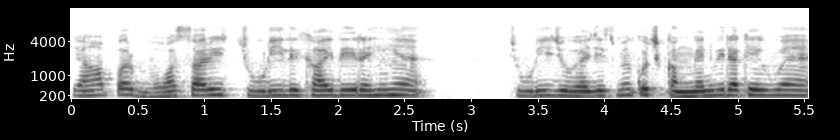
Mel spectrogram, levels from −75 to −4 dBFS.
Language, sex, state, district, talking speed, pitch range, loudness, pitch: Hindi, female, Uttar Pradesh, Budaun, 205 wpm, 195-220 Hz, -27 LUFS, 210 Hz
